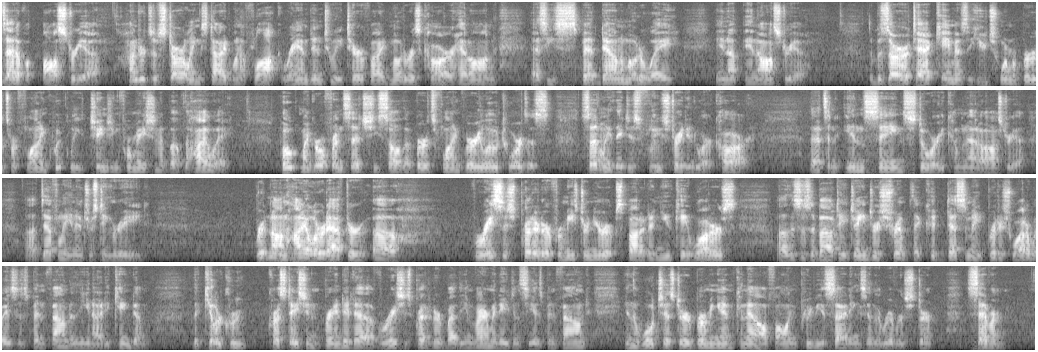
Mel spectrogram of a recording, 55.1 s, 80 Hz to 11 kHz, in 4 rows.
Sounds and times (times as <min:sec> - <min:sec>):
Speech: 0:00.0 - 0:10.8, 0:11.6 - 0:16.9, 0:17.5 - 0:23.9, 0:24.6 - 0:29.6, 0:31.0 - 0:33.2, 0:33.8 - 0:55.1.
